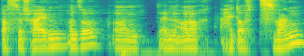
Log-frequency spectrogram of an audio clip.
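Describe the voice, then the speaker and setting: This very clean recording, with a silent background, captures a man talking. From Germany. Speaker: podcast co-host. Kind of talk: casual chat.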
